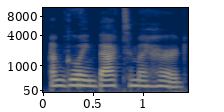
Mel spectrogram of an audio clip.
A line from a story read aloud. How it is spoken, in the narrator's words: Yin said with a small sigh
